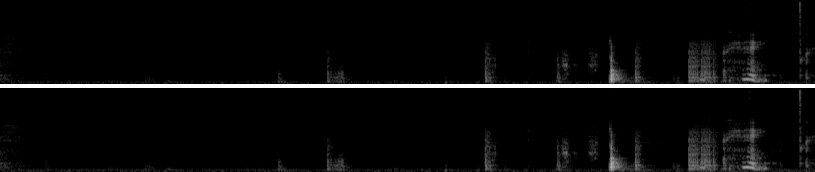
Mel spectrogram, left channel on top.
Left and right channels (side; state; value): left; quieter; 3.0 dB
